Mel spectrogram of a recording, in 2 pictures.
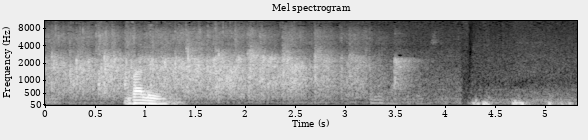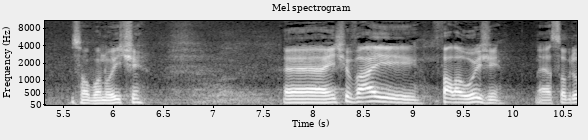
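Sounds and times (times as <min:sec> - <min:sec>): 
audience applause: 0:00.0 - 0:03.8
speech: 0:00.8 - 0:01.4, 0:05.6 - 0:06.4, 0:07.7 - 0:10.6.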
